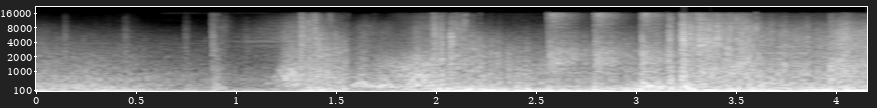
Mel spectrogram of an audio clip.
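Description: Movie-trailer soundtrack: deep booming hits over music, growing louder from about halfway through.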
